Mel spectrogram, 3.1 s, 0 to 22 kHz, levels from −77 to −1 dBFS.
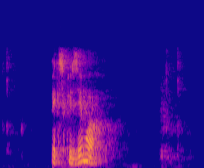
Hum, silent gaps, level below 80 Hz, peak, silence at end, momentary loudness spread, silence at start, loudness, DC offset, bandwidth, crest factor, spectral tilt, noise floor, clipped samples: none; none; -62 dBFS; -8 dBFS; 1.4 s; 20 LU; 0.8 s; -24 LUFS; under 0.1%; 7.2 kHz; 20 dB; -5.5 dB/octave; -66 dBFS; under 0.1%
